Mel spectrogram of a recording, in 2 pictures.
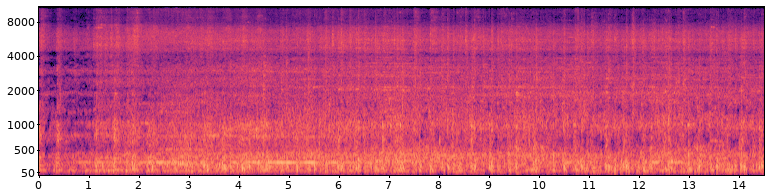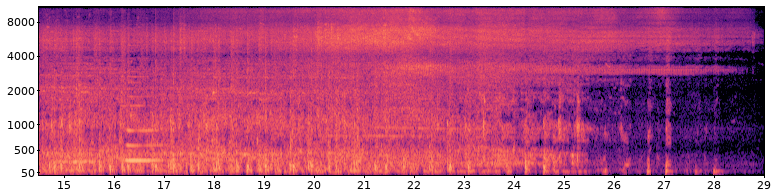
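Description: MEMU electric multiple unit train running past close by, its wheels clattering steadily over the rail joints. The clatter fades away near the end as the train moves off.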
